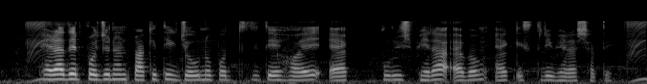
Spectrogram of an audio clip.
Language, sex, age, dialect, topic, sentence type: Bengali, female, 18-24, Northern/Varendri, agriculture, statement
